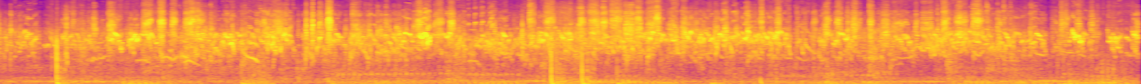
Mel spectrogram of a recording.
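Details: Aviary colony of budgerigars chattering continuously, many birds giving overlapping high twittering chirps and occasional squawks, with a few sharp clicks.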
